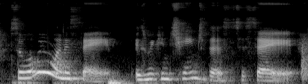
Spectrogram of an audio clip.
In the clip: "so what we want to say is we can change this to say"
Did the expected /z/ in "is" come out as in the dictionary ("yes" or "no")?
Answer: yes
